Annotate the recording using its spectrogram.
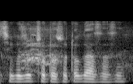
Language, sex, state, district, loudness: Bengali, male, Tripura, West Tripura, -15 LUFS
